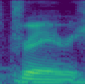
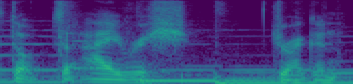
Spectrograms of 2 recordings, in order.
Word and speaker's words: DrIrishDragon: So for anybody that does read that and they think it's DrIrish, it's not. It's Dr. Irish Dragon.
